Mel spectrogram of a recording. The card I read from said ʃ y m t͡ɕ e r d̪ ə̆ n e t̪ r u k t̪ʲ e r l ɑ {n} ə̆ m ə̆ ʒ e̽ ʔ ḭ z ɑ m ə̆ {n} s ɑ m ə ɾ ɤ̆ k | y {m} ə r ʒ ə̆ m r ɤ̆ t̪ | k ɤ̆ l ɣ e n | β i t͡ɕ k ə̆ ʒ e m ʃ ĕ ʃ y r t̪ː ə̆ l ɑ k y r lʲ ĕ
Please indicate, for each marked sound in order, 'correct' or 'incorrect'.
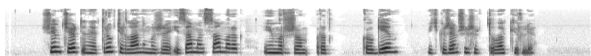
correct, correct, correct

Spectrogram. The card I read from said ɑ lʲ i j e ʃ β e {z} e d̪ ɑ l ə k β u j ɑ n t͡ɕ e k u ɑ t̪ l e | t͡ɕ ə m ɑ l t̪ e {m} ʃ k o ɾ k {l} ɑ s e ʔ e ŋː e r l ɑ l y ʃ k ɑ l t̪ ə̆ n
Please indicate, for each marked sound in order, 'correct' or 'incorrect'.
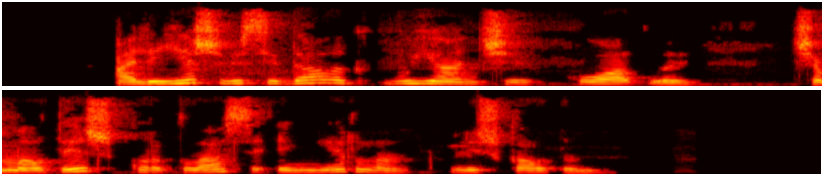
incorrect: s, incorrect: none, correct

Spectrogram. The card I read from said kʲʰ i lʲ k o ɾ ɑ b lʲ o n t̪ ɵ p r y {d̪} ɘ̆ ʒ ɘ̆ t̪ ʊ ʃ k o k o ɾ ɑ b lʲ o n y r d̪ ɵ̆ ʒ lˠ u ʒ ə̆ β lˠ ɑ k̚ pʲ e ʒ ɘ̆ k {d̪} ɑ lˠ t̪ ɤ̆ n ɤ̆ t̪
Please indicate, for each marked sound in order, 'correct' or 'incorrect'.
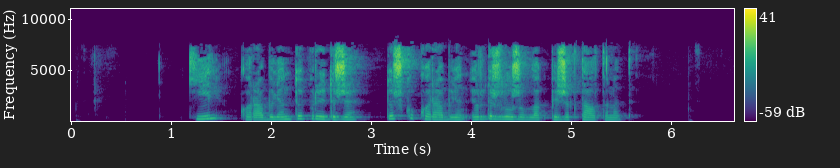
correct, incorrect: t̪

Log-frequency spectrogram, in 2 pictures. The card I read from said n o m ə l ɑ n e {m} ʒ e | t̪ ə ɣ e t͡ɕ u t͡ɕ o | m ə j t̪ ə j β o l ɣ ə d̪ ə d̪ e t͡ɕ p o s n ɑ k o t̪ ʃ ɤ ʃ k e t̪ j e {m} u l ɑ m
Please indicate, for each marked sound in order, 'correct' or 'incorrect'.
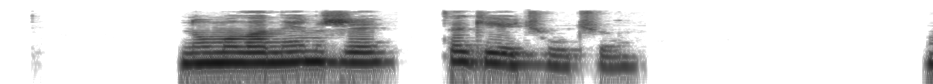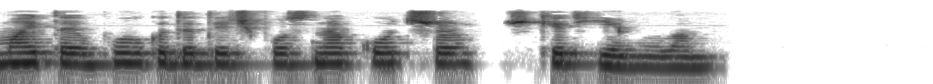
correct, incorrect: ŋ

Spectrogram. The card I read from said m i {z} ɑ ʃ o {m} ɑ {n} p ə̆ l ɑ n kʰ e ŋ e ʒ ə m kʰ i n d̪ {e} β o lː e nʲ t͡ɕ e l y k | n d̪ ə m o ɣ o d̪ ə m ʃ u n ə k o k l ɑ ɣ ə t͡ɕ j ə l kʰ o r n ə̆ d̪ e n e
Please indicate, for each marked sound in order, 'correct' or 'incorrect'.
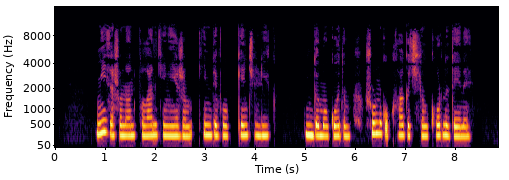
correct, incorrect: n, correct, correct

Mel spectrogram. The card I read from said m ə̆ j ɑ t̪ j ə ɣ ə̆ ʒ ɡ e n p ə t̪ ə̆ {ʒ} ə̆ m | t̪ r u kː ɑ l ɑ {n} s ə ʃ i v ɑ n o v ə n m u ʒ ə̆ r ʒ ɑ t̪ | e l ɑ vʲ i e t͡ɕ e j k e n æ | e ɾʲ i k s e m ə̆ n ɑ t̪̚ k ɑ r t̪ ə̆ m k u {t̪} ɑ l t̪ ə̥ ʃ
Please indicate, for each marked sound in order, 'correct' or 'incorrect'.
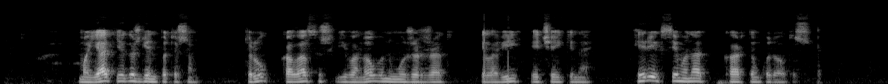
incorrect: ʃ, incorrect: none, incorrect: d̪

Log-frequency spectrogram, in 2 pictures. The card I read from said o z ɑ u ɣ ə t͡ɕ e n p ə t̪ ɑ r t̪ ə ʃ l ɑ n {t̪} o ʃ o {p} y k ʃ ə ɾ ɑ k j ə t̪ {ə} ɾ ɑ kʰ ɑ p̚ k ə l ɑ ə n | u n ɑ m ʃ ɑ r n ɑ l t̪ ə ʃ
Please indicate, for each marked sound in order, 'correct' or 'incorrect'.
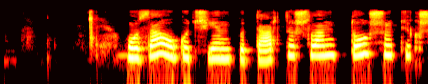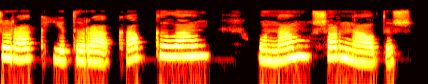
correct, incorrect: k, correct

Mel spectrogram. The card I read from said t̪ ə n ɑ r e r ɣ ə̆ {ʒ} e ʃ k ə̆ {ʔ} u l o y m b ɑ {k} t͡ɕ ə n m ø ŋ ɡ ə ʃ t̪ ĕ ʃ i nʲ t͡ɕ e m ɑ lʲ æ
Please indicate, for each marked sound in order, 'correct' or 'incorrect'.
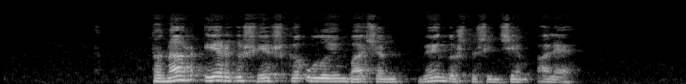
incorrect: ʃ, correct, incorrect: none

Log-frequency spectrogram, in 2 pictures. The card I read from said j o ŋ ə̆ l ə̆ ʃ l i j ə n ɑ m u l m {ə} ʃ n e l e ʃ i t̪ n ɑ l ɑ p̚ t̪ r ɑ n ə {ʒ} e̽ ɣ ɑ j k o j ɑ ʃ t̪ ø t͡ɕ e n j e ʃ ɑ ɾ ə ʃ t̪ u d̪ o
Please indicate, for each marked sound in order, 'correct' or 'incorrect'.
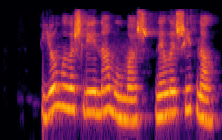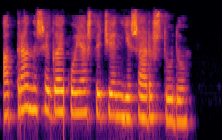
incorrect: ɑ, incorrect: ʃ

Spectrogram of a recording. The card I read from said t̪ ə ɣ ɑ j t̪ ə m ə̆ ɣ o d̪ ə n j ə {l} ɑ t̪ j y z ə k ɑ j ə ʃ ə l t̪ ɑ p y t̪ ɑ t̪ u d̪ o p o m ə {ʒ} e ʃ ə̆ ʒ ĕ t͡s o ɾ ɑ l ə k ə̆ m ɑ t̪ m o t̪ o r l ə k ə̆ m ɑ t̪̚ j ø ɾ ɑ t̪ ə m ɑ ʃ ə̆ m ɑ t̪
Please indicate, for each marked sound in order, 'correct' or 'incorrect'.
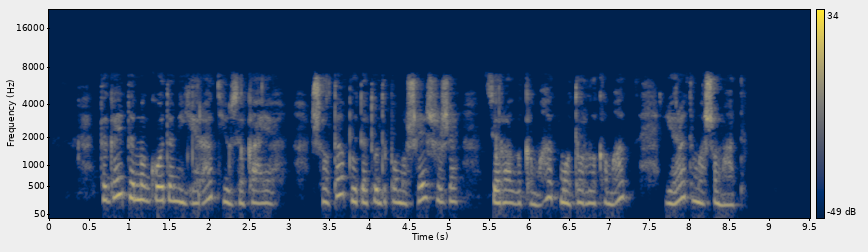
incorrect: ɾ, incorrect: ʃ

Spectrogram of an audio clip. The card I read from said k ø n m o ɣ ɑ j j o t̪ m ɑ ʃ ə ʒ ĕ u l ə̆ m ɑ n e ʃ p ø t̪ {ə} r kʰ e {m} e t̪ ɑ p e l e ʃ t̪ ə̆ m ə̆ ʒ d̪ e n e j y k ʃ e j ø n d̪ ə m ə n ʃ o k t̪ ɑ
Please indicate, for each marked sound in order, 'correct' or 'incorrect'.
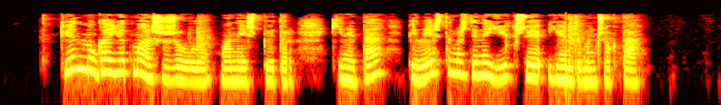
correct, incorrect: n

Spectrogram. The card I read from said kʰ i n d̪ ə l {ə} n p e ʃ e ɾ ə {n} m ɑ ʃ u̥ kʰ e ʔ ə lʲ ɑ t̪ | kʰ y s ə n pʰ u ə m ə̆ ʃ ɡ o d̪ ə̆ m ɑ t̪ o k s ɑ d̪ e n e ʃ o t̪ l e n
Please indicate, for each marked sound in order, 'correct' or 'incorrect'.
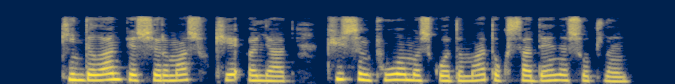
incorrect: ɑ, incorrect: none

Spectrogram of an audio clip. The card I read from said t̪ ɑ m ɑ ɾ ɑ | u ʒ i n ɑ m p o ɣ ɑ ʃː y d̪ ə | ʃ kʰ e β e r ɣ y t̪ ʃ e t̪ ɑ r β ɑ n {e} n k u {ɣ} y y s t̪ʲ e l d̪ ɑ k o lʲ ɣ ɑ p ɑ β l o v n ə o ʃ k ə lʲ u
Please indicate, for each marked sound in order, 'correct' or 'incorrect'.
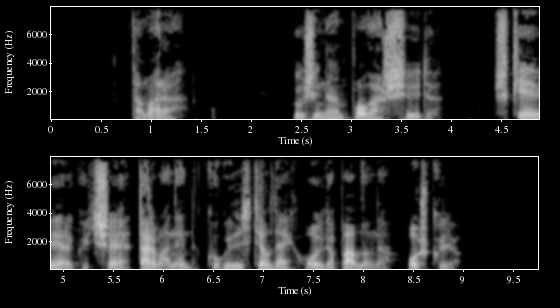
correct, correct

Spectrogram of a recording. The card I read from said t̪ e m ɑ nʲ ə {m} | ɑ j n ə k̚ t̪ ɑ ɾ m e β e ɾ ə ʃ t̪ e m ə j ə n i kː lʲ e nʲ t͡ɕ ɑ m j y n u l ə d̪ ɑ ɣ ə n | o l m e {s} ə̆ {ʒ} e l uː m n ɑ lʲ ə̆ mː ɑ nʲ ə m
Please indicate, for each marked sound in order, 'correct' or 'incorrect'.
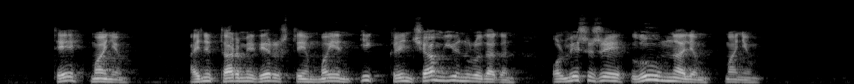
correct, incorrect: ʃ, correct

